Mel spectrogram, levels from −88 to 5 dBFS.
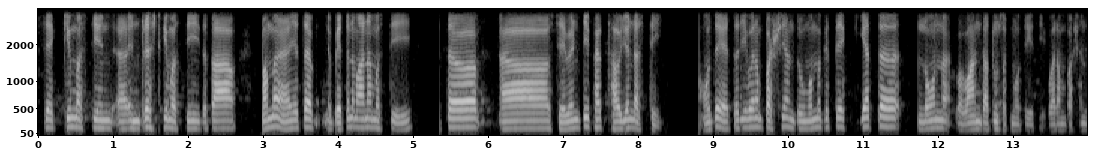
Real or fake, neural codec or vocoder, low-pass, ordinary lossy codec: real; none; 3.6 kHz; none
